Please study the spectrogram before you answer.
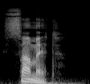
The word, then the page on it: summit: American English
